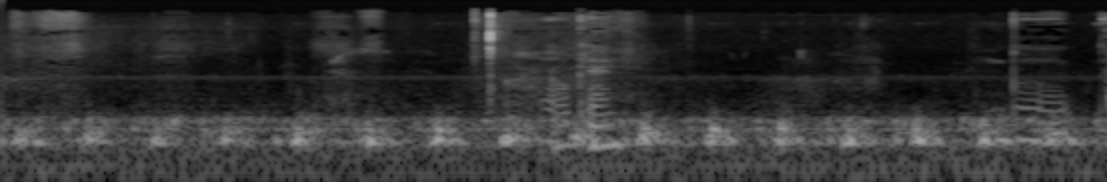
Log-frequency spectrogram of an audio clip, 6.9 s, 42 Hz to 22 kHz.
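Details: At 34 weeks' pregnancy, in labor and delivery triage after sharp pain and pressure, rhythmic whooshing pulses about 140 a minute with brief faint room sounds: fetal heartbeat on a fetal monitor, normal range.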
